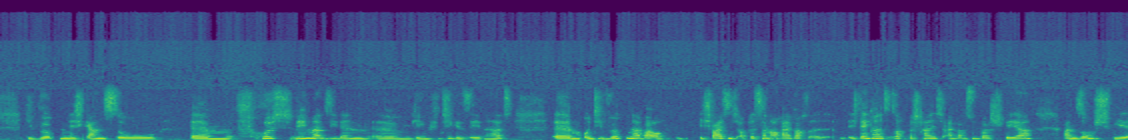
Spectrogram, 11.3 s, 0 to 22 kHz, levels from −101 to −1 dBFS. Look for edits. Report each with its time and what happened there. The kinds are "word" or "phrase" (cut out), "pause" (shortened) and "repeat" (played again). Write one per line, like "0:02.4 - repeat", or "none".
none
